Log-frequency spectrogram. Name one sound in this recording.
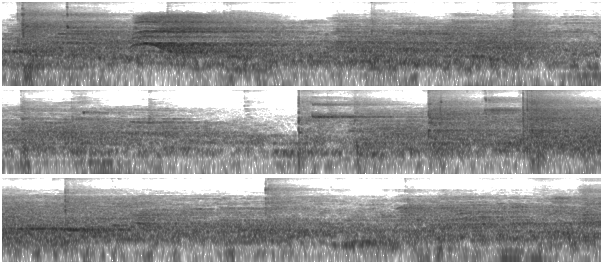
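Children shout and call out around the hall.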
